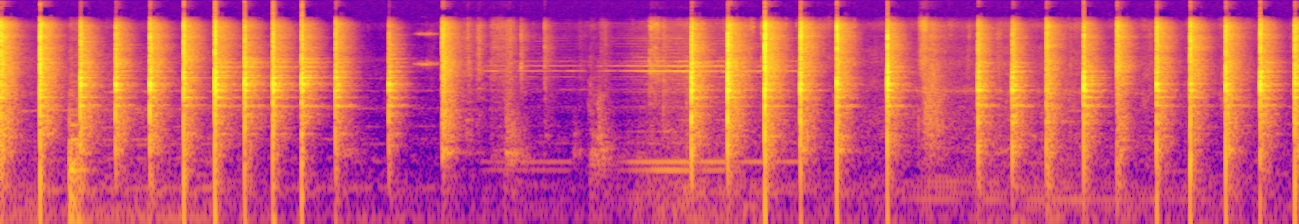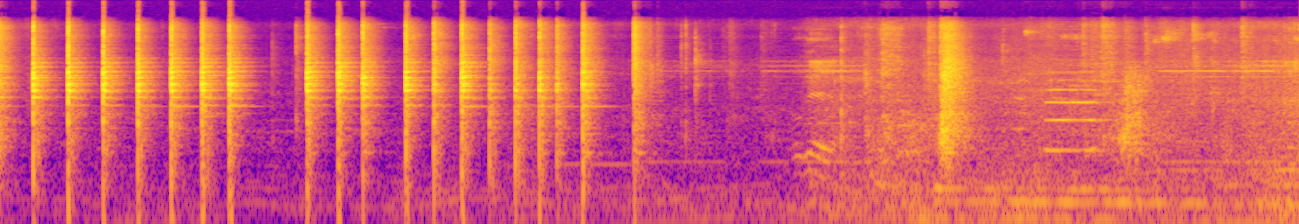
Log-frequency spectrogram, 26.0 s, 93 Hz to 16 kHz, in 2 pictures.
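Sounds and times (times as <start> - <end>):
hammer blows ringing: 0.0 - 4.6, 6.4 - 19.6.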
